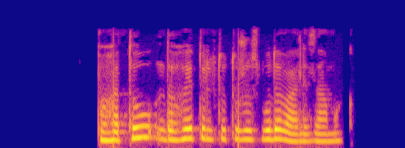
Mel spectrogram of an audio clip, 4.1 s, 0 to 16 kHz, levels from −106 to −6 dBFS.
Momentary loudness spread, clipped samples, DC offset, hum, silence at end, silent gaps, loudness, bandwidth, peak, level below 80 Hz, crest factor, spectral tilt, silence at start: 9 LU; under 0.1%; under 0.1%; none; 0.65 s; none; -18 LUFS; 7.6 kHz; -2 dBFS; -56 dBFS; 16 dB; -8 dB/octave; 1 s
